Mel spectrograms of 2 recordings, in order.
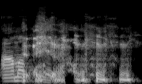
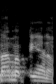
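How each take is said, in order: First: The first part is said as one word, 'ah-mah'. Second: The first part sounds like the words 'I'm a'. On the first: The speaker calls it right. "It's I'm a I'm a piano" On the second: The speaker calls it wrong. "It's not I'm a piano"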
